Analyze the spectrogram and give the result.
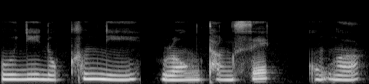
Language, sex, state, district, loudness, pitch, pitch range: Garo, female, Meghalaya, West Garo Hills, -16 LUFS, 220 Hz, 210-235 Hz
